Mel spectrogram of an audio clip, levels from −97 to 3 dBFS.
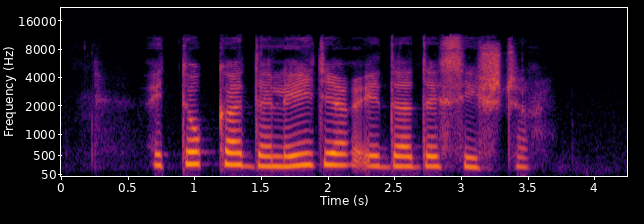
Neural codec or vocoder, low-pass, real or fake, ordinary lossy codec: none; 10.8 kHz; real; Opus, 24 kbps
